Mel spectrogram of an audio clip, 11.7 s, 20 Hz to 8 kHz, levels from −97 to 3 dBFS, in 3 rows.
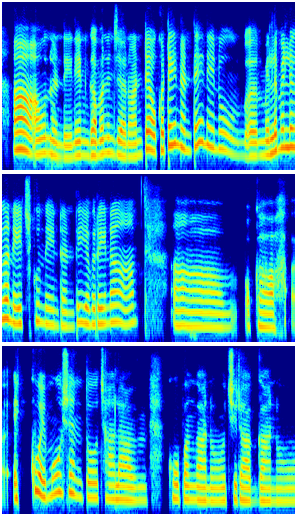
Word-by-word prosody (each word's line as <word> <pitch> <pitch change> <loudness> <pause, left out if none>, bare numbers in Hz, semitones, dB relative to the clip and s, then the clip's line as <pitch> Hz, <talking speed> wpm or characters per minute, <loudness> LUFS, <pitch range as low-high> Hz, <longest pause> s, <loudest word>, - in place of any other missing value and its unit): ఆ! 275 - +9 0.3
అవునండి. 205 -6 -2
నేను 200 0 -1
గమనించాను. 205 -2 0
అంటే, 205 +9 +2
ఒకటేంటంటే, 320 +1 +2
నేనూ 295 -3 -2 0.4
ఆహ్, 190 0 +1
మెల్ల 215 +5 +5
మెల్లగా 320 +1 +6
నేర్చుకుందేంటంటే, 240 -4 -5
ఎవరైనా 245 +2 -1 0.8
ఆహ్, 210 -2 -2 0.3
ఒక 205 - -17 0.7
ఎక్కువ 320 - 0
ఎమోషన్‌తో 270 -4 -1 0.2
చాలా 200 -1 -1 0.6
కోపంగానో, 190 -3 -2 0.2
చిరాకుగానో 175 -2 -2
215 Hz, 95 wpm, -26 LUFS, 195-265 Hz, 0.8 s, ఆ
